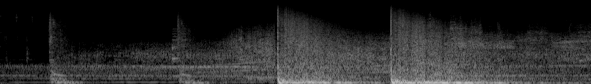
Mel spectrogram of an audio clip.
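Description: Mortar shells fire one at a time in a barrage in the colony game Rimworld, each launch a loud booming thud followed by a long rumbling tail over steady background noise.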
